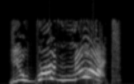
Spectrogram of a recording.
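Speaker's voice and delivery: very high, loud shriek of denial; scream. A narrator's reading. Sister screaming at brother over her painting. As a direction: shriek it in outrage. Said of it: "Sarah screamed".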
